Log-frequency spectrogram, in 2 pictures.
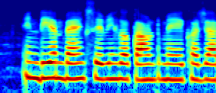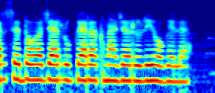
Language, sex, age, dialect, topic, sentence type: Magahi, female, 18-24, Southern, banking, statement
